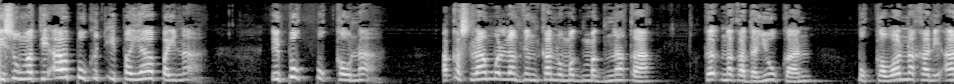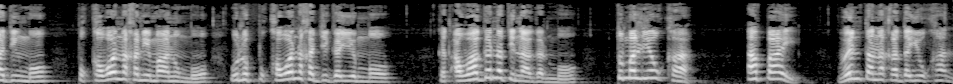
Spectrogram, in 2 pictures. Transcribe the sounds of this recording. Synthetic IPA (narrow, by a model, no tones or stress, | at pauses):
ʔɪsʊŋat̪ɪʔaːpʊkat̪̚ɪpajaːpajna̰ | ɪpʊk̚pʊkːawna̰ | ʔakaslaːmʊnlaŋkaŋkanomaɡ̚maɡ̚nakakaʔ̪̚nɐkad̪ɐjuːkanpʊkːawanːakaniʔaːd̪ɪŋmopʊkːawanːɐkanimaːnʊŋmowʊnʊpʊkːawanːɐkad͡ʒɪɡajɪnmokat̪ɐwaːɡanːɐat̪ɪnaːɡanmot̪ʊmaljawkaʔaːpajwɛnt̪anakad̪ajuːkan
